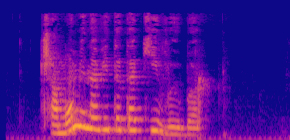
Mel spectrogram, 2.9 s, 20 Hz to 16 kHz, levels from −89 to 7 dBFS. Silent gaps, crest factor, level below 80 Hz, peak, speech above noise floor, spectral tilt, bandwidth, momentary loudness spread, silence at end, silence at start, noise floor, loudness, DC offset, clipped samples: none; 16 dB; -54 dBFS; -6 dBFS; 36 dB; -5 dB/octave; 11.5 kHz; 14 LU; 0.85 s; 0.4 s; -56 dBFS; -20 LUFS; under 0.1%; under 0.1%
